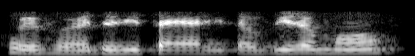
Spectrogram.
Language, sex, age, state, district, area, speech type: Manipuri, female, 45-60, Manipur, Imphal East, rural, conversation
